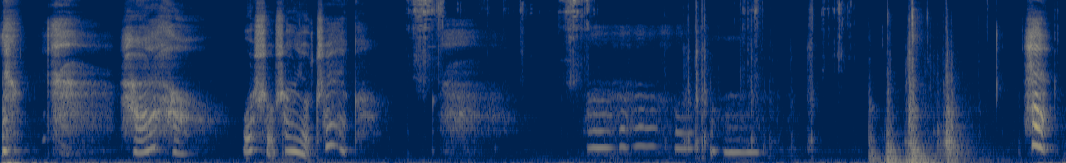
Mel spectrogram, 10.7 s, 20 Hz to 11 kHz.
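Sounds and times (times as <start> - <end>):
speech: 1.4 - 4.4, 5.9 - 7.8
metal keys jingling and clinking: 7.5 - 9.8
bedroom door lock turning: 8.7 - 9.9.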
